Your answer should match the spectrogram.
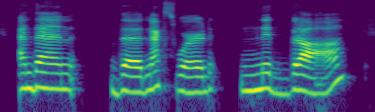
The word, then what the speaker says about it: nidra: that can be helpful so yoga nobody really mispronounces yoga So yoga and then the next word nidra means sleep.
